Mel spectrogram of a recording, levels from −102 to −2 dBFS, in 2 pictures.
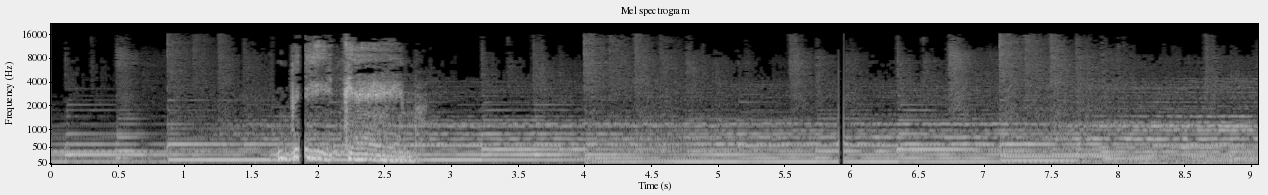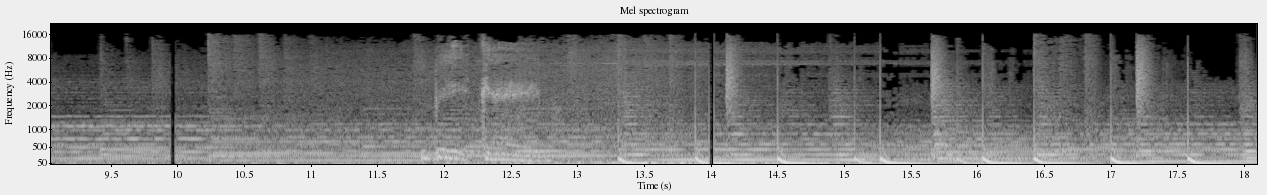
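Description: Brief silent dropouts with smeared edges cut into the sound at 1.86, 5.91, 9.95 and 13.99 s, roughly every 4 s, each 40 to 48 ms: a gap at a join of encoded pieces, where encoder start delay and end padding were left untrimmed.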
